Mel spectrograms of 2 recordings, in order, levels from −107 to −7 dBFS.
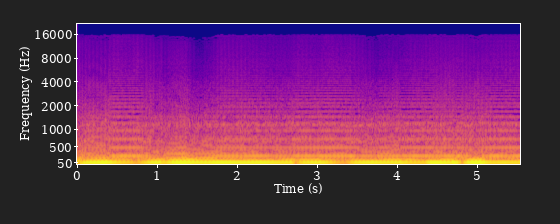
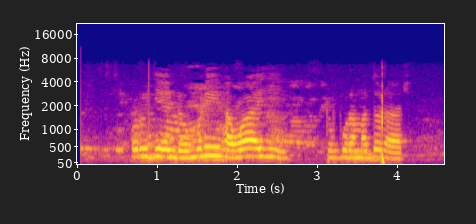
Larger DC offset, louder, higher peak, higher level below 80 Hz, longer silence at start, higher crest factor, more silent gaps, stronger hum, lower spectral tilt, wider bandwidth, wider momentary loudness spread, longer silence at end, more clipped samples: neither; about the same, -16 LUFS vs -15 LUFS; about the same, -4 dBFS vs -2 dBFS; first, -12 dBFS vs -44 dBFS; about the same, 0 s vs 0.05 s; about the same, 10 dB vs 14 dB; neither; first, 60 Hz at -20 dBFS vs none; about the same, -11 dB/octave vs -10.5 dB/octave; second, 1.7 kHz vs 5.2 kHz; second, 6 LU vs 18 LU; second, 0 s vs 0.5 s; neither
